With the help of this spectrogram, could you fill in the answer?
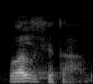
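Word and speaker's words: wal-kitab: When it came in front of Hamzatul Wasal, you did not pronounce. You will say, wal kitab.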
